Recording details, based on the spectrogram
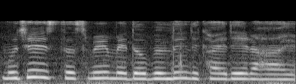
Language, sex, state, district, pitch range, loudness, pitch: Hindi, female, Arunachal Pradesh, Papum Pare, 255-280 Hz, -13 LUFS, 265 Hz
